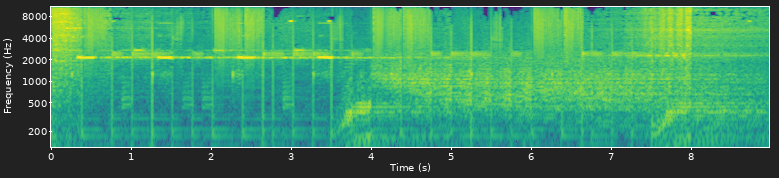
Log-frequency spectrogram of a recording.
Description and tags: SemiQ intro 10
This sound is part of a mini pack sounds could be used for intros outros for you tube videos and other projects.
effect, experimental, soundscape, soundeffect, sfx, effec, intro, pad, sci-fi, delay, sound, sound-effect, sound-design, deep, fx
